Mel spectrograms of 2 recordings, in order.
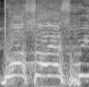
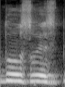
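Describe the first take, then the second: First: It is shouted far too loudly. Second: It is spoken weakly and too quietly. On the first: The caller overdoes it and the listener must hold the phone away. "और इतना भी ना चिल्लाए" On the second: The caller sounds low on energy and hard to hear. "अरे जोर से बोलना"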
